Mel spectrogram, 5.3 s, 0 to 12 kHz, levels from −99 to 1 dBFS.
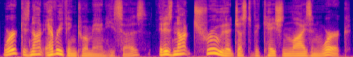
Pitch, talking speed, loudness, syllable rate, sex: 140 Hz, 205 wpm, -20 LUFS, 4.9 syllables/s, male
